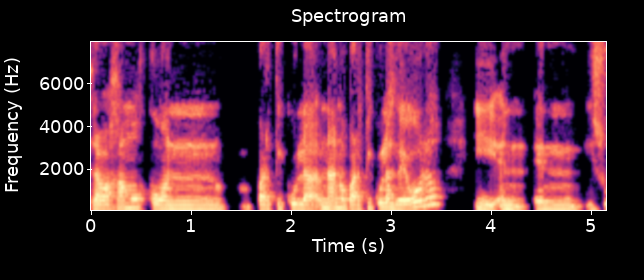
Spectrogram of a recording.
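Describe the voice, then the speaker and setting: A woman with a plain, everyday voice speaks at a medium pitch with ordinary pitch variation, recorded with a dry, close sound and no echo. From Chile. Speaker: startup founder. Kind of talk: interview.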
